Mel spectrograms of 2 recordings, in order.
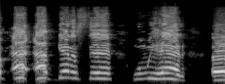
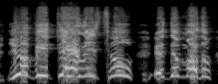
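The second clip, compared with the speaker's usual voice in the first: outraged shout at the hypocrisy; indignant shout; 7 semitones higher than usual. Real, not acted. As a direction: throw the accusation back hard. Heated rant about terrorism.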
